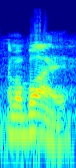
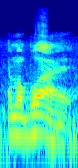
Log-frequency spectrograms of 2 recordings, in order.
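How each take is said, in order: The two takes are said the same way.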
